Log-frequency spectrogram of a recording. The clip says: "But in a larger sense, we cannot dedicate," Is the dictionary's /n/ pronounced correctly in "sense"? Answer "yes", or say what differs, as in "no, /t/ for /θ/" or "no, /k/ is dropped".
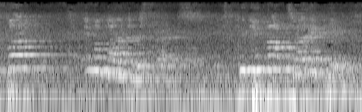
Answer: no, /n/ is dropped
